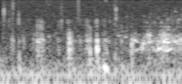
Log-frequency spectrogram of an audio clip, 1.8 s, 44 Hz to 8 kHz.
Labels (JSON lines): {"label": "biophony, knock croak", "recorder": "SoundTrap 300"}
